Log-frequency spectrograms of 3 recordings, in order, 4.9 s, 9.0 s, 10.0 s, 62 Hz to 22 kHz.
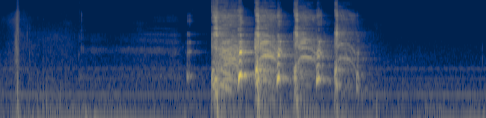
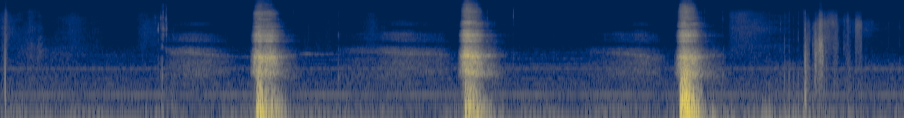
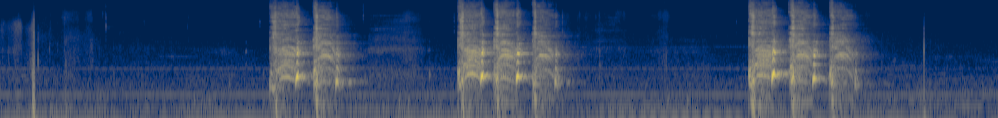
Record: {
  "cough_length": "4.9 s",
  "cough_amplitude": 13742,
  "cough_signal_mean_std_ratio": 0.29,
  "exhalation_length": "9.0 s",
  "exhalation_amplitude": 12540,
  "exhalation_signal_mean_std_ratio": 0.22,
  "three_cough_length": "10.0 s",
  "three_cough_amplitude": 9898,
  "three_cough_signal_mean_std_ratio": 0.31,
  "survey_phase": "alpha (2021-03-01 to 2021-08-12)",
  "age": "18-44",
  "gender": "Female",
  "wearing_mask": "No",
  "symptom_none": true,
  "symptom_onset": "4 days",
  "smoker_status": "Never smoked",
  "respiratory_condition_asthma": false,
  "respiratory_condition_other": false,
  "recruitment_source": "REACT",
  "submission_delay": "3 days",
  "covid_test_result": "Negative",
  "covid_test_method": "RT-qPCR"
}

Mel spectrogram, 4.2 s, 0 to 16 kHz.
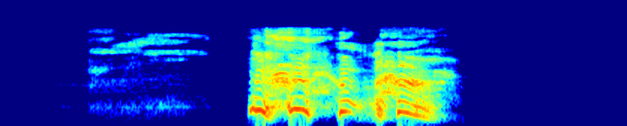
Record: {
  "cough_length": "4.2 s",
  "cough_amplitude": 29829,
  "cough_signal_mean_std_ratio": 0.42,
  "survey_phase": "beta (2021-08-13 to 2022-03-07)",
  "age": "45-64",
  "gender": "Male",
  "wearing_mask": "No",
  "symptom_none": true,
  "smoker_status": "Ex-smoker",
  "respiratory_condition_asthma": false,
  "respiratory_condition_other": false,
  "recruitment_source": "REACT",
  "submission_delay": "2 days",
  "covid_test_result": "Negative",
  "covid_test_method": "RT-qPCR",
  "influenza_a_test_result": "Unknown/Void",
  "influenza_b_test_result": "Unknown/Void"
}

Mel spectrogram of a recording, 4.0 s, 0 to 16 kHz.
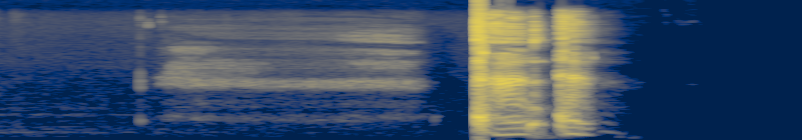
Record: {
  "cough_length": "4.0 s",
  "cough_amplitude": 32768,
  "cough_signal_mean_std_ratio": 0.23,
  "survey_phase": "beta (2021-08-13 to 2022-03-07)",
  "age": "45-64",
  "gender": "Female",
  "wearing_mask": "No",
  "symptom_runny_or_blocked_nose": true,
  "symptom_onset": "3 days",
  "smoker_status": "Never smoked",
  "respiratory_condition_asthma": false,
  "respiratory_condition_other": false,
  "recruitment_source": "Test and Trace",
  "submission_delay": "2 days",
  "covid_test_result": "Positive",
  "covid_test_method": "ePCR"
}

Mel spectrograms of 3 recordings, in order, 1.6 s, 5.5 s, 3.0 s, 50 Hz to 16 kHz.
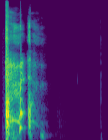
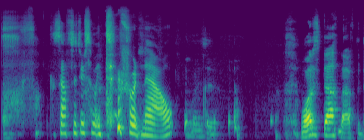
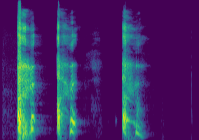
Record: {
  "cough_length": "1.6 s",
  "cough_amplitude": 32768,
  "cough_signal_mean_std_ratio": 0.28,
  "exhalation_length": "5.5 s",
  "exhalation_amplitude": 18405,
  "exhalation_signal_mean_std_ratio": 0.47,
  "three_cough_length": "3.0 s",
  "three_cough_amplitude": 32768,
  "three_cough_signal_mean_std_ratio": 0.29,
  "survey_phase": "beta (2021-08-13 to 2022-03-07)",
  "age": "45-64",
  "gender": "Female",
  "wearing_mask": "No",
  "symptom_none": true,
  "smoker_status": "Never smoked",
  "respiratory_condition_asthma": false,
  "respiratory_condition_other": false,
  "recruitment_source": "REACT",
  "submission_delay": "1 day",
  "covid_test_result": "Negative",
  "covid_test_method": "RT-qPCR"
}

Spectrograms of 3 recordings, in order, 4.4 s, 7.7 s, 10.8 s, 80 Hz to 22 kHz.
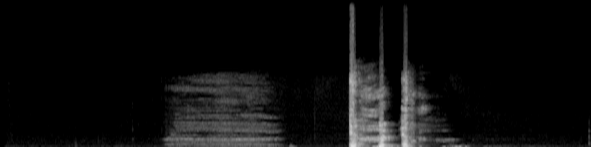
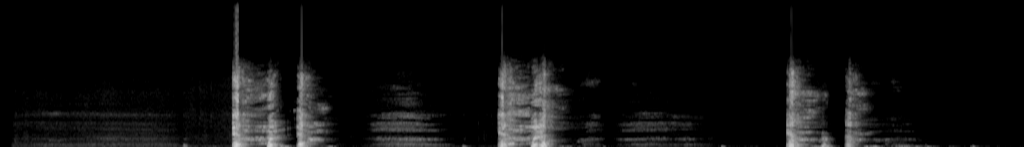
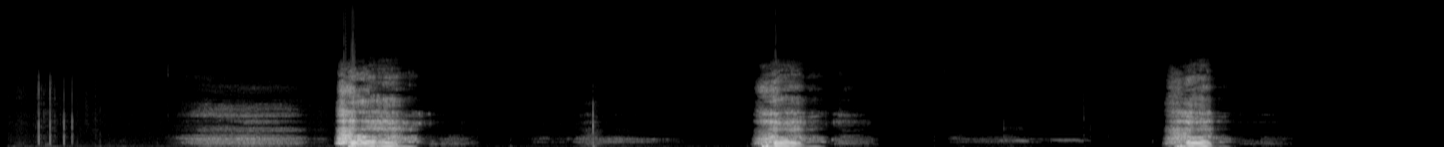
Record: {
  "cough_length": "4.4 s",
  "cough_amplitude": 32768,
  "cough_signal_mean_std_ratio": 0.2,
  "three_cough_length": "7.7 s",
  "three_cough_amplitude": 32768,
  "three_cough_signal_mean_std_ratio": 0.23,
  "exhalation_length": "10.8 s",
  "exhalation_amplitude": 32767,
  "exhalation_signal_mean_std_ratio": 0.26,
  "survey_phase": "beta (2021-08-13 to 2022-03-07)",
  "age": "45-64",
  "gender": "Female",
  "wearing_mask": "No",
  "symptom_none": true,
  "smoker_status": "Ex-smoker",
  "respiratory_condition_asthma": false,
  "respiratory_condition_other": false,
  "recruitment_source": "REACT",
  "submission_delay": "1 day",
  "covid_test_result": "Negative",
  "covid_test_method": "RT-qPCR",
  "influenza_a_test_result": "Negative",
  "influenza_b_test_result": "Negative"
}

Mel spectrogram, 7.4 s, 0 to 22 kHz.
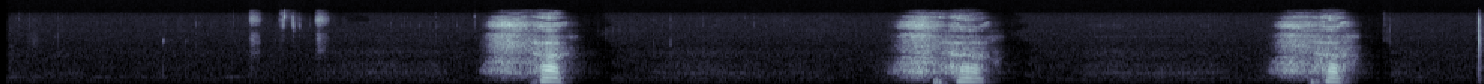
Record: {
  "exhalation_length": "7.4 s",
  "exhalation_amplitude": 12094,
  "exhalation_signal_mean_std_ratio": 0.24,
  "survey_phase": "beta (2021-08-13 to 2022-03-07)",
  "age": "45-64",
  "gender": "Female",
  "wearing_mask": "No",
  "symptom_cough_any": true,
  "symptom_runny_or_blocked_nose": true,
  "symptom_fatigue": true,
  "symptom_fever_high_temperature": true,
  "symptom_headache": true,
  "symptom_change_to_sense_of_smell_or_taste": true,
  "symptom_onset": "4 days",
  "smoker_status": "Never smoked",
  "respiratory_condition_asthma": false,
  "respiratory_condition_other": false,
  "recruitment_source": "Test and Trace",
  "submission_delay": "2 days",
  "covid_test_result": "Positive",
  "covid_test_method": "RT-qPCR",
  "covid_ct_value": 15.4,
  "covid_ct_gene": "ORF1ab gene",
  "covid_ct_mean": 15.7,
  "covid_viral_load": "7200000 copies/ml",
  "covid_viral_load_category": "High viral load (>1M copies/ml)"
}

